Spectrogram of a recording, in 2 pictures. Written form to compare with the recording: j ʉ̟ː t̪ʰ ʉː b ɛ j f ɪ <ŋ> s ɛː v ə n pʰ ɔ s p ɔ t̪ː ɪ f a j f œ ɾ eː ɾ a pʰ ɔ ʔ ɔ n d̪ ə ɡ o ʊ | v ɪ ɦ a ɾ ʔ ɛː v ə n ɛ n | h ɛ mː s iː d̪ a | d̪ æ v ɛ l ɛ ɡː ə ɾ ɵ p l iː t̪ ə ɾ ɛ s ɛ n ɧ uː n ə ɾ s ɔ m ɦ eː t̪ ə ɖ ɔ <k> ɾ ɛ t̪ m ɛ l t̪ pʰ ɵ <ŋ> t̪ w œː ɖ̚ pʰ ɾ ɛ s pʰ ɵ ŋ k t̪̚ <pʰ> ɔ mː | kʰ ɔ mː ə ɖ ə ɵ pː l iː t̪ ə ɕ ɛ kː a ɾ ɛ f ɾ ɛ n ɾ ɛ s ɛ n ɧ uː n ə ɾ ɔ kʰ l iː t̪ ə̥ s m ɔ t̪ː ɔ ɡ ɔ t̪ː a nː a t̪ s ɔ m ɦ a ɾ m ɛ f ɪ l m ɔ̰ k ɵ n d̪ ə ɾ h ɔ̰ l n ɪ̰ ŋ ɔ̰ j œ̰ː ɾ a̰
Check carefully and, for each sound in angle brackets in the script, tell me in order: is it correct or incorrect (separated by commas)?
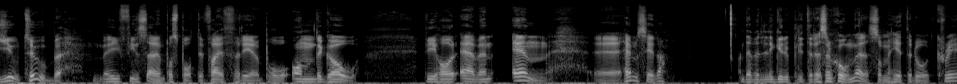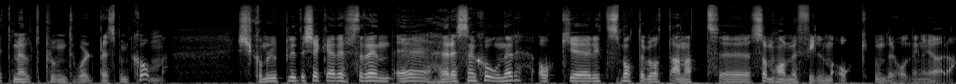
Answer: incorrect, incorrect, correct, incorrect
